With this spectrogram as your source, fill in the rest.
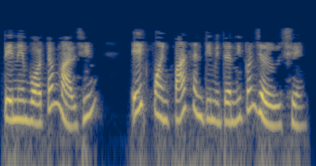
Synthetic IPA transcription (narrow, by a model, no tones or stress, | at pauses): t̪enebɔʈəmːaɾd͡ʒin | ekpɔĩɳʈ̚pãt͡ʃsɛɳʈimiʈəɾnipəɳd͡ʒəɾuɾt͡ʃʰe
